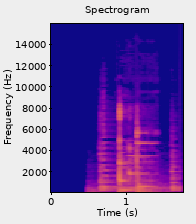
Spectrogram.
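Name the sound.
text message notification chime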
